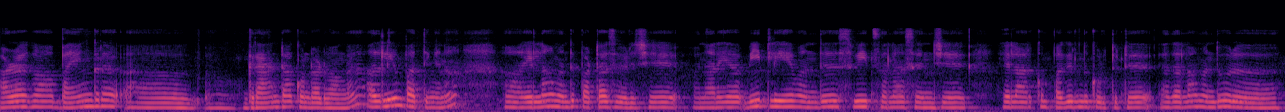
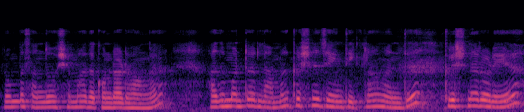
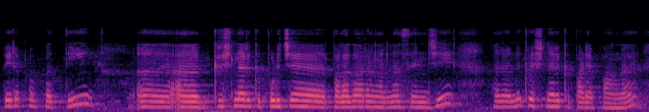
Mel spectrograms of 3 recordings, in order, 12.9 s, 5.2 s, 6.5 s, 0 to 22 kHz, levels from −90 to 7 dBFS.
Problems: none marked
